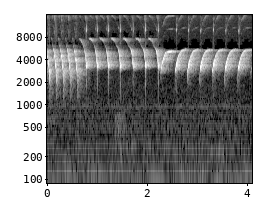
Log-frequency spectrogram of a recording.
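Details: Canary song from a long-roll training recording for young and adult canaries: rapid descending notes slowing into evenly spaced rising-and-falling whistled swoops, about four per second.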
